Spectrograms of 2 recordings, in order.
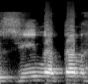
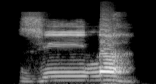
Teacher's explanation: یہ زینتن ہے، وقف کی حالت میں اس کو زینہ پڑھیں گے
